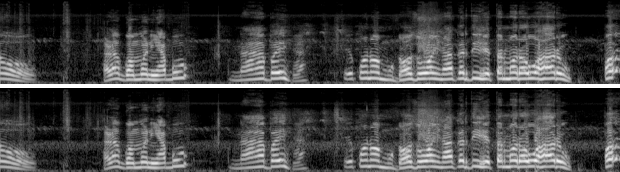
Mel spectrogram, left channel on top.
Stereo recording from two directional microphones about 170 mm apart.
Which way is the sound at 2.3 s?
15° right (ahead or behind).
